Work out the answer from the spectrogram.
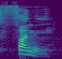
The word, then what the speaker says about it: Fanny: and my name was f-a-n-n-y which is fanny but they pronounced it funny so and my sister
